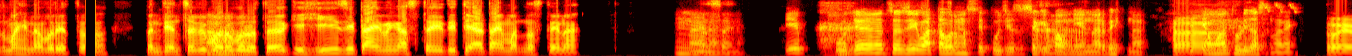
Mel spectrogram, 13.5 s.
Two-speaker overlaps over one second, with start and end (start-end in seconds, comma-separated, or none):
none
